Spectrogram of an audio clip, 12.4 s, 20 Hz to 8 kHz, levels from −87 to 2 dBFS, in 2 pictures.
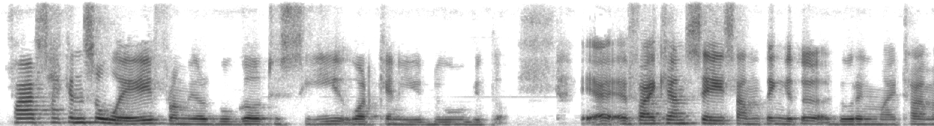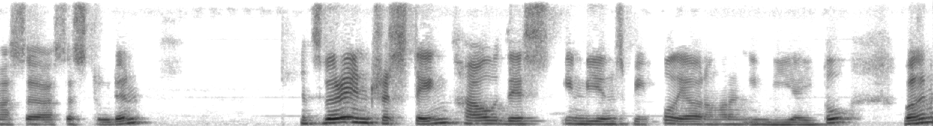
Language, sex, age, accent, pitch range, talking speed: Indonesian, female, 30-49, native, 160-205 Hz, 190 wpm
